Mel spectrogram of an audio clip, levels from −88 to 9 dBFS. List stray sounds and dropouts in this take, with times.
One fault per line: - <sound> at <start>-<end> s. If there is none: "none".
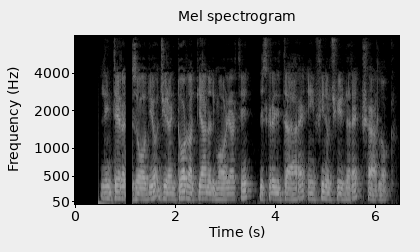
- dropout at 1.0-1.1 s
